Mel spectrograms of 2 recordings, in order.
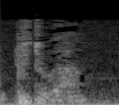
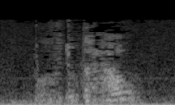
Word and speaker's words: Portugal: Como podem ver, uma das características principais da pronúncia do português do Brasil é que quando as palavras acabam em L, lê-se ao. E agora vou dizer algumas palavras como os brasileiros: Portugal, legal, banal. Em português de Portugal seria Portugal, legal e banal.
